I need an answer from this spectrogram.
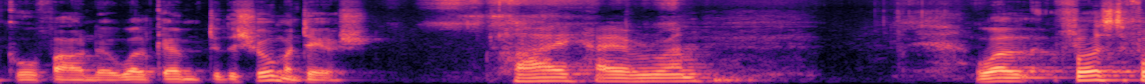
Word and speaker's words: Mateusz: Welcome to the show, Mateusz. Hi everyone. Well, first of all, I think I did pretty okay with the pronunciation, Mateusz.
